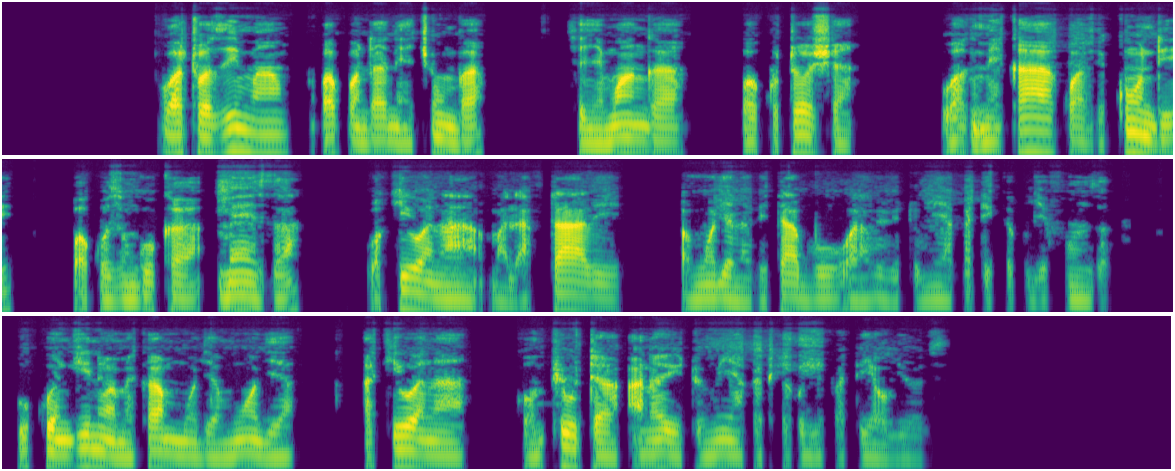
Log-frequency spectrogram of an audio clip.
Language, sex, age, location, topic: Swahili, male, 18-24, Dar es Salaam, education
